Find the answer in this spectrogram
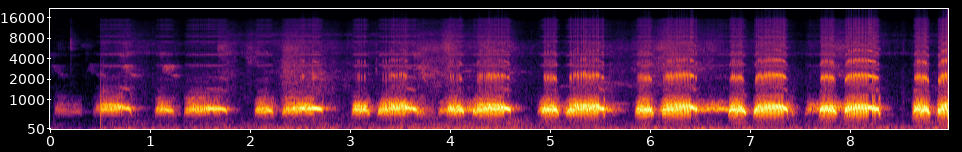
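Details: Breeding male spotted dove kept as a decoy bird in northern Vietnam, near Ba Vì, Hanoi, cooing after a single prompt: a long run of deep, mellow coo notes about twice per second, separated by brief pauses.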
